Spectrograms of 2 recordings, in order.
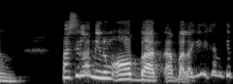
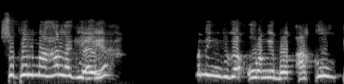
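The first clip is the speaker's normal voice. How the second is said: raised, higher, louder complaint; wife scolds husband, mock angry and raised; 5 semitones higher, 4 dB louder than usual. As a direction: snap back at the husband over the driver's cost. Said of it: "Istrinya marah".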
